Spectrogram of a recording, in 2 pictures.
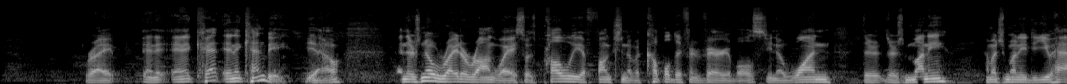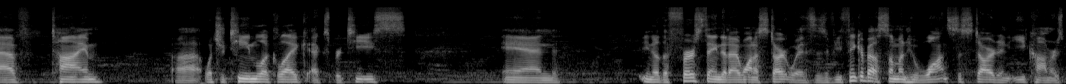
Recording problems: chatter from many people; faint; throughout; 25 dB below the speech

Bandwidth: 15 kHz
